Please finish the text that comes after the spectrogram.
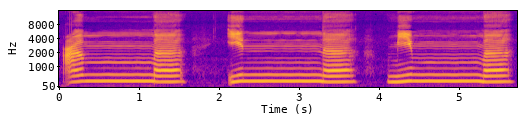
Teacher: Yang pertama ada yang akmal mattaquun atau ghunah yang paling sempurna. Yang paling sempurna ini ghunahnya didengungkan tiga harakat. Seluruhnya masuk ke hidung. Terkumpul dalam hukum ghunnah musyadah. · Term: akmal mattaqun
